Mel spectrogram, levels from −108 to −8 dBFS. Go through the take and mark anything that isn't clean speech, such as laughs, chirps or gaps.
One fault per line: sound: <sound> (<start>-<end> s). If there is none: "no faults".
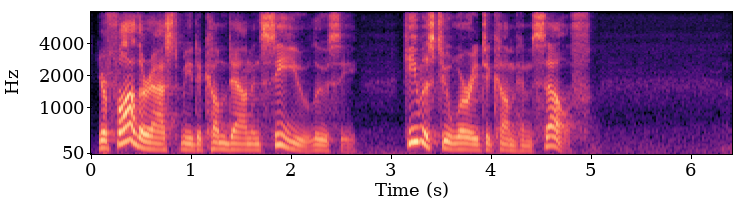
no faults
